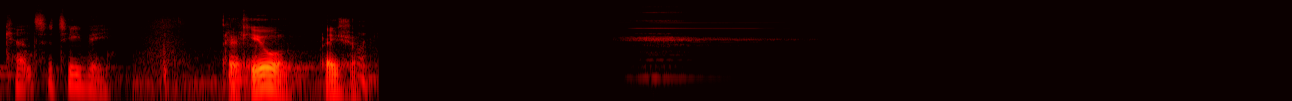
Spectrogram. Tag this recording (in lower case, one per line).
speech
